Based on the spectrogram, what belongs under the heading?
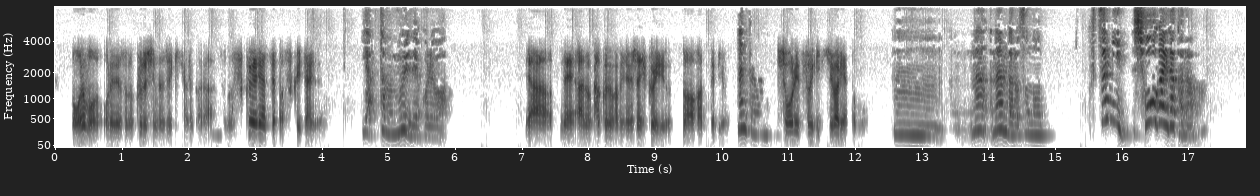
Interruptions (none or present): none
